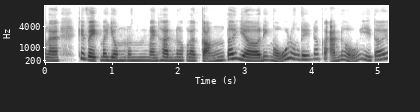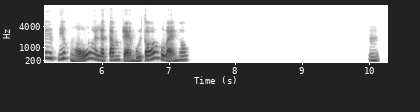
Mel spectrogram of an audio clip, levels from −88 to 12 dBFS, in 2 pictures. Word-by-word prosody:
là 195 -1 +2 0.3
cái 330 - -1
việc 215 -4 +5
mà 220 - +1
dùng, 200 -1 +1
ừm, 205 0 -3
màn 190 -1 -1
hình 205 -2 +1
hoặc 205 -1 -3
là 200 0 +1
cận 165 - +4 0.2
tới 310 +3 +5
giờ 200 -8 +6
đi 230 +4 -3
ngủ 215 - -1
luôn 310 -5 -2
đi, 260 -1 +1
nó 300 +3 -9
có 315 - -6
ảnh 180 +6 -2
hưởng 225 +2 -5
gì 230 - -4
tới 300 +10 -1
giấc 335 +4 -7
ngủ 180 - -1
hay 285 - -4
là 225 - -1
tâm 235 +2 -4
trạng 180 -6 -1
buổi 205 +3 -4
tối 260 +6 +2
của 260 - +2
bạn 200 - -1
hông? 240 +1 -9 2.7
Ừm. 215 -1 -9
220 Hz, 205 wpm, -21 LUFS, 200-265 Hz, 2.7 s, giờ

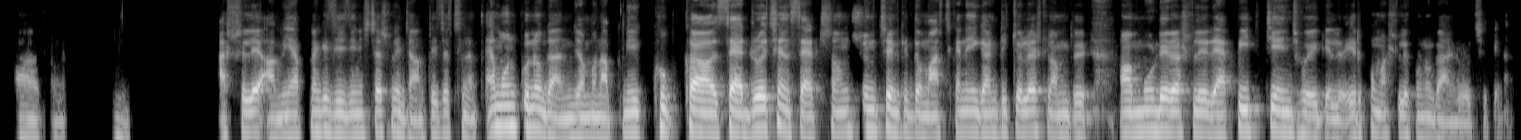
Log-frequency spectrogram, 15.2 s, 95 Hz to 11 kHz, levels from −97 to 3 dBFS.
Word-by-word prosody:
আচ্ছা। 100 -3 -9 0.6
হুম। 100 -5 -13 1.0
আসলে 125 +5 0 0.2
আমি 105 +2 -3
আপনাকে 130 +2 -3
যে 120 - +1
জিনিসটা 120 +1 -4
আসলে 130 0 -4
জানতে 95 +4 -6
চাচ্ছিলাম, 115 -4 -6 0.2
এমন 155 +1 +4
কোন 150 -2 +3 0.2
গান 105 -3 0
যেমন 110 0 0
আপনি 120 +4 -4 0.2
খুব 145 -3 +2 0.2
খা 135 -2 +9 0.3
স্যাড 120 -1 +7
রয়েছেন, 140 +1 +4
স্যাড 110 0 +1
সং 125 -1 -3 0.2
শুনছেন 140 0 +1
কিন্তু 125 -1 -2
মাঝখানে 110 +4 -3
এই 125 - 0
গানটি 125 0 -2
চলে 130 0 +2
আসলো 130 - -8
আমত 120 -1 -4 0.5
আ - - +5 0.2
মুডের 130 0 +4
আসলে 125 0 -2 0.2
রেপিড 115 +4 0 0.2
চেঞ্জ 130 -3 +2
হয়ে 115 -2 0
গেল। 105 -2 -3 0.2
এরকম 120 +3 -7
আসলে 115 0 -6
কোন 110 - -7
গান 90 -2 -6
রয়েছে 85 -1 -12
কিনা? - - -20
120 Hz, 165 wpm, -22 LUFS, 110-130 Hz, 1.0 s, খা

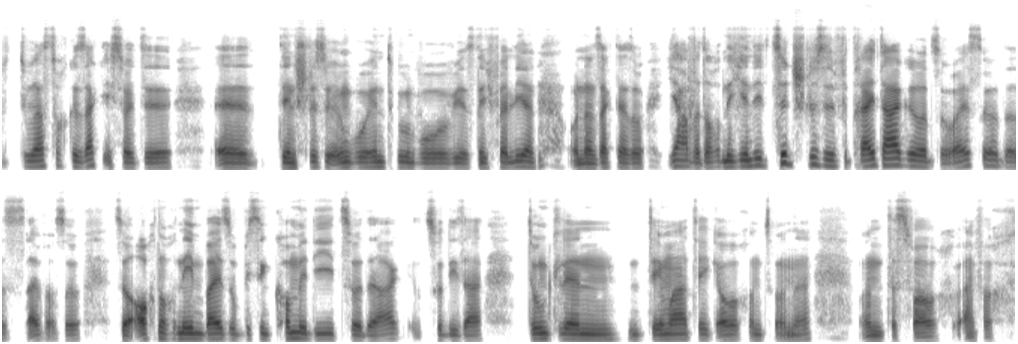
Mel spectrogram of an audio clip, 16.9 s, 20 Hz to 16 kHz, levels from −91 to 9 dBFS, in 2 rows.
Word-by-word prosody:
du 115 - -3
hast 125 +3 0
doch 130 - -14
gesagt, 130 +4 -1
ich - - -6
sollte, 100 +1 -1 0.4
äh, 95 -1 +4 0.3
den 100 -1 +4
Schlüssel 110 +1 -2
irgendwo 105 0 +1
hin 110 0 0
tun, 105 -3 -4
wo 95 0 -1
wir 100 0 0
es 95 - -8
nicht 100 -1 -3
verlieren.“ 110 +1 +2 0.3
Und - - -2
dann 95 -1 +4
sagt 100 0 0
er 100 -2 +1
so: 95 0 -1 0.2
„Ja, 125 0 +1
aber 110 -5 -1
doch 105 +2 -1
nicht 115 +1 +1
in 125 - +4
den 140 -1 -1
Zündschlüssel 160 -7 +1
für - - -14
3 125 +2 +6
Tage“ 140 -3 +6
und 115 -2 +1
so, - - -5
weißt - - -1
du? 65 - -1
Das - - -6
ist - - -16
einfach - - -2
so 100 +1 -5 0.3
so - - +3
auch - - +5
noch 115 -2 0
nebenbei 115 -1 +6
so 110 0 -6
bisschen 105 +1 -6
Comedy 110 -3 0
zu 100 - -2
dark 95 +5 -1 0.2
zu - - -6
dieser 95 -1 -2 0.4
dunklen 105 -2 +2 0.2
Thematik 105 0 +1
auch 100 +1 +1
und 100 - -7
so, - - -6
ne, 100 +3 -5 0.4
und 90 -1 -4
das - - -7
war - - +4
auch 80 +1 -2
einfach - - -6
105 Hz, 220 wpm, -25 LUFS, 100-115 Hz, 0.4 s, 3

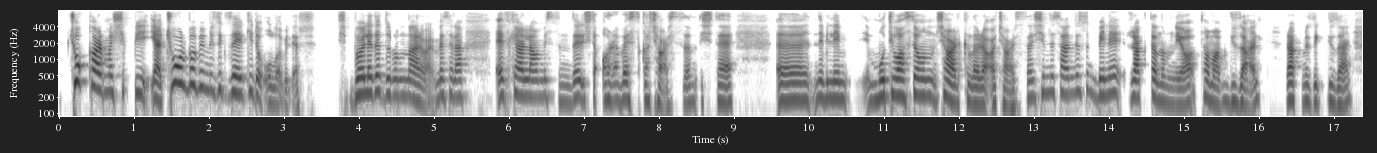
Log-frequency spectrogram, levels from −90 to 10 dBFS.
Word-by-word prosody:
çok 385 0 +6
karmaşık 260 -5 +4
bir, 240 - -3
ya, - - +6
çorba 340 -3 +5
bir 305 - -1
müzik 270 0 -7
zevki 235 +1 +1
de - - +2
olabilir. 150 -2 -9 0.3
Şi - - -12
böyle 230 +2 +5
de 255 -3 0
durumlar 210 -4 0
var. 155 - -3
Mesela, 205 0 -2 0.4
efkârlanmışsındır, 205 -4 0
işte, 180 -1 -5
arabesk 180 0 -4
açarsın, 155 -1 -5
işte, 160 0 -3 0.6
eee, 180 0 +1
ne 200 0 -3
bileyim, 190 -1 -2
eee, - - -13
motivasyon 210 +2 +2
şarkıları 165 -5 +2
açarsın. 145 +4 -5
Şimdi 240 +4 -7
sen 230 -1 0
diyorsun, 245 -3 -10
"Beni 230 +2 -1
rock 200 0 +6
tanımlıyor.", 160 -5 0
tamam, 170 -5 -1
güzel, 165 +3 -1 0.4
rock 180 -1 +4
müzik 165 0 -7
güzel. 150 -1 -3
200 Hz, 135 wpm, -24 LUFS, 170-230 Hz, 0.6 s, çok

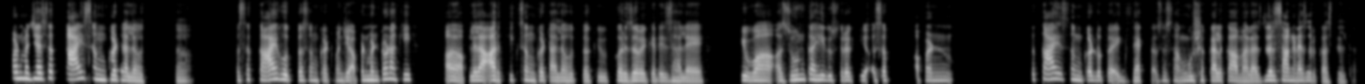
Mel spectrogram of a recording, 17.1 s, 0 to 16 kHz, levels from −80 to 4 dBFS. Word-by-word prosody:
पण 270 - +4
म्हणजे 260 0 +4
असं 255 +2 +4 0.2
काय 225 +4 +8
संकट 210 -6 +1
आलं 165 -2 +3
होतं? 150 0 -8 0.6
असं 180 +4 -6
काय 215 +5 +7
होतं 200 -5 0
संकट 170 -3 -5
म्हणजे 170 0 -3
आपण 190 0 -1
म्हणतो 195 +4 +2
ना, 245 - +4
की 220 0 -2 0.4
अ, - - +1
आपल्याला 175 +2 +3
आर्थिक 190 +1 +1
संकट 180 -3 -2
आलं 160 0 0
होतं, 155 -1 -4
की 165 -1 -6
कर्ज 165 -3 0
वगैरे 155 -2 0
झालंय 150 -2 -1 0.5
किंवा 170 -3 +3
अजून 195 +6 -1
काही 205 -2 +2
दुसरं? 180 -1 -3
की 185 - -5
असं 175 +2 -4 0.4
आपण 175 -1 -5 1.0
तर 225 - -7
काय 240 +1 +4
संकट 195 -4 -2
होतं 185 - -4
एक्झॅक्ट 155 +1 -5
असं 170 - -12
सांगू 165 +1 -6
शकाल 170 -1 0
का 170 -2 +2
आम्हाला, 145 -2 0
जर 185 +7 0
सांगण्यासारखं 170 -5 -1
असेल 125 -2 -12
तर. - - -35
175 Hz, 165 wpm, -21 LUFS, 160-195 Hz, 1.0 s, काय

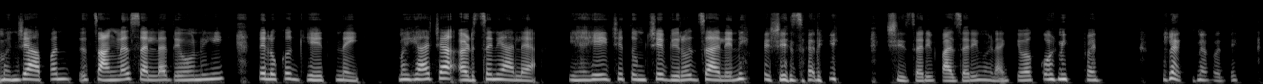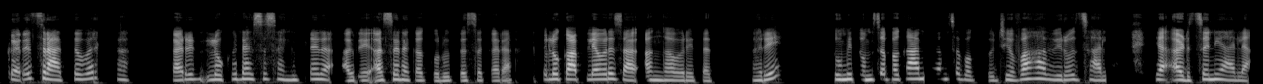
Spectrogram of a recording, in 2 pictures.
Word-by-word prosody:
म्हणजे 210 +2 +2
आपण 240 +2 +1 0.3
चांगला 205 +2 +5
सल्ला 210 -3 +2
देऊनही 215 +6 -1 0.4
ते 260 - +5
लोक 240 +2 -1
घेत 210 -4 -1
नाहीत. 195 -4 -2 0.4
मग 230 - +1
ह्या 235 +1 +3
ज्या 275 -1 +7 0.2
अडचणी 235 +4 +2
आल्या, 195 -5 0 0.4
हे 210 +4 +1
जे 245 - -4
तुमचे 225 +1 +1
विरोध 205 +2 -1
झाले 200 -4 +4
नाही 245 +6 0
का, 245 -2 -9
शेजारी, 200 +2 -1 0.5
शेजारी-पाजारी 175 0 -3
म्हणा 200 -4 -6
किंवा 195 0 -2
कोणी 235 +1 +2 0.2
पण. 200 -1 -3 0.7
लग्नामध्ये 195 - -4 0.4
खरंच 235 +6 -1
राहतं 230 +1 +5
बरं 270 +3 -2 0.2
का. 215 - -5 0.5
कारण 230 +5 +2
लोकांना 225 +4 -1
असं 250 +1 0
सांगितलं 230 0 -2
ना, 225 - +1 0.2
"अरे 180 +2 -2
असं 225 +4 +1
नका 195 -3 -1
करू, 170 +1 -4
तसं 175 +1 -4
करा." 175 0 -3
तर 225 - -14
लोक 240 0 +4
आपल्यावरच 235 +2 +6
अंगावर 195 -1 +1
येतात, 165 -2 -6 0.4
"अरे, 210 +8 +2 0.6
तुम्ही 225 +2 +4
तुमचं 215 +3 +1
बघा, 230 +2 +2
आम्ही 255 0 +2
आमचं 245 +1 -7
बघतो." 195 -3 -9
जेव्हा 220 +2 +3
हा 260 - +4
विरोध 210 +1 -2
झाला, 195 -2 -4 0.4
या 220 - +6
अडचणी 230 +4 +3
आल्या, 190 -5 -1
210 Hz, 145 wpm, -24 LUFS, 195-235 Hz, 0.7 s, ज्या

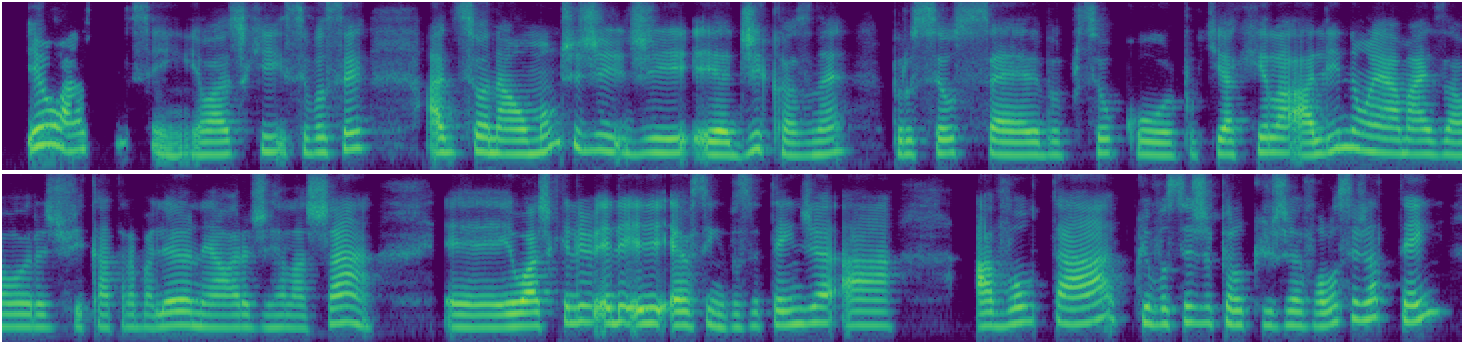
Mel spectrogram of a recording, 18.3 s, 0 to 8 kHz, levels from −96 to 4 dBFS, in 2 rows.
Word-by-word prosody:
Eu 325 +2 +6
acho 250 +2 +2 0.2
que 350 - -15
sim. 95 -2 -7
Eu - - -2
acho 190 0 -1
que 230 -1 -3
se - - -6
você 220 +6 0 0.3
adicionar 220 -2 +2
um - - +3
monte 300 - -1
de 245 -2 -2
de, 210 +1 0
eh, 190 -1 +5
dicas 185 -3 -3
né, 210 +5 -2 0.2
para 195 - -3
o - - 0
seu 205 +1 0
cérebro, 190 -3 0
para 185 - -17
o - - -14
seu 210 -1 -3
corpo 185 -2 -3
que 205 - -4
aquilo, 200 +3 0
ali, 215 +4 +2
não 275 -3 +1
é 215 -2 +3
mais 195 -1 0
a 185 -1 0
hora 185 0 -1
de 180 0 -9
ficar 180 -1 -6
trabalhando, 185 +3 0
é 180 - -2
a 180 - 0
hora 180 +1 -1
de 180 0 -8
relaxar. 180 +7 -1 0.4
Eh, 180 -1 +1
eu 190 +1 +7
acho 200 0 +5
que 245 - -2
ele 250 - +1
ele 250 -1 +2
ele, 230 -1 +4
é 210 - +7
assim, 205 -2 -3
você 185 +2 -9
tende 215 +3 -1
a 245 0 +2
a 205 -1 -1 0.5
a 195 - +5
voltar, 240 +5 +2
porque 245 - -2
você 225 +1 -2
já, 240 -1 -4
pelo 225 -3 0
que 210 -2 -7
você 200 - -6
já 210 -1 0
falou, 200 +2 0
você 290 +3 -2
já 295 +3 +2
tem 310 +4 0
210 Hz, 220 wpm, -24 LUFS, 190-235 Hz, 0.5 s, eu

